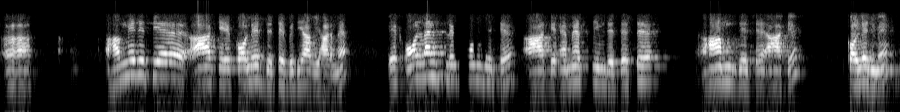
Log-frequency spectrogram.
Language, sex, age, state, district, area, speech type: Maithili, male, 18-30, Bihar, Purnia, urban, conversation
